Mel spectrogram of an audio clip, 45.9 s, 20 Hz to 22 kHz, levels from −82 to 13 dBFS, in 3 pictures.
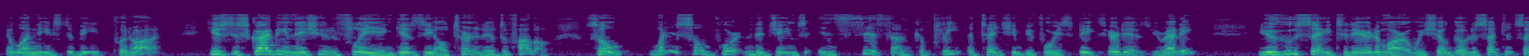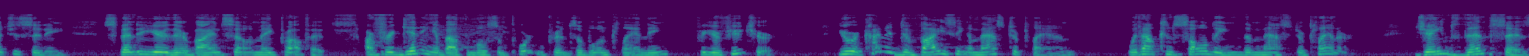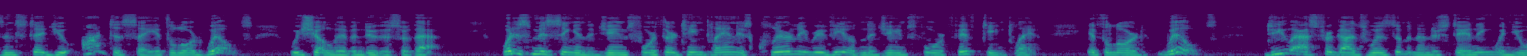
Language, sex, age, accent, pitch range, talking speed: English, male, 60-79, American, 135-175 Hz, 185 wpm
